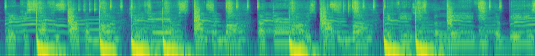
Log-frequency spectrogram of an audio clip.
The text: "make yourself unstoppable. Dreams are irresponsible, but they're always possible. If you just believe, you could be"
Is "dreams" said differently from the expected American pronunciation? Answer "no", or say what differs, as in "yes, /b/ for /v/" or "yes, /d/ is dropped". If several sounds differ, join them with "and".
yes, /m/ is dropped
